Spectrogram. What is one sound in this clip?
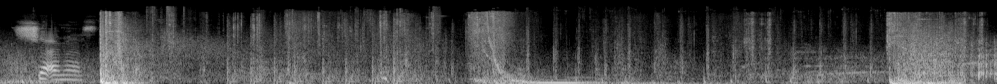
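A pistol fires sharp shots in quick succession.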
